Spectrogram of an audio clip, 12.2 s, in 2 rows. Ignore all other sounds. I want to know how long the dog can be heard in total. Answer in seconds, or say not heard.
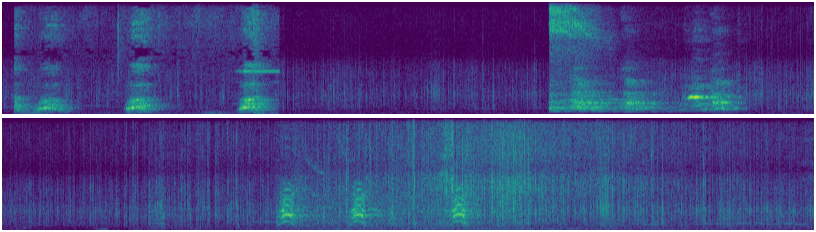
5 s.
